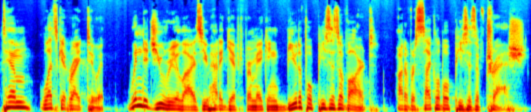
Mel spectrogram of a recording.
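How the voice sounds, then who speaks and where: A man hosting a comedic radio interview, deadpan, with dry, formal phrasing. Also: on the low side, moderate pace, no room sound. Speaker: radio host.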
